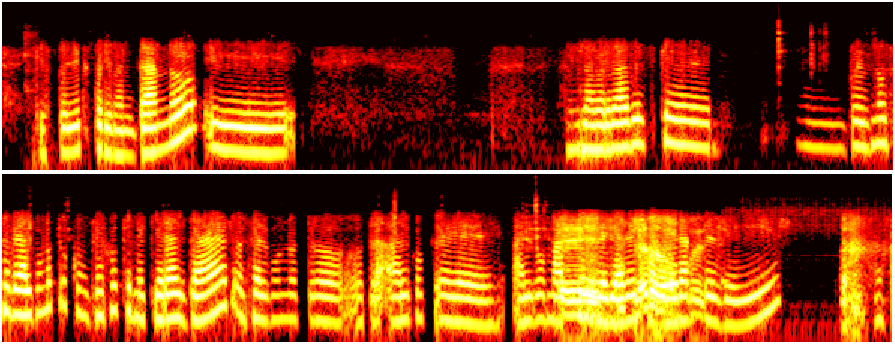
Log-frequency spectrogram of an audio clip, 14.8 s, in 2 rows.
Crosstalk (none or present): present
